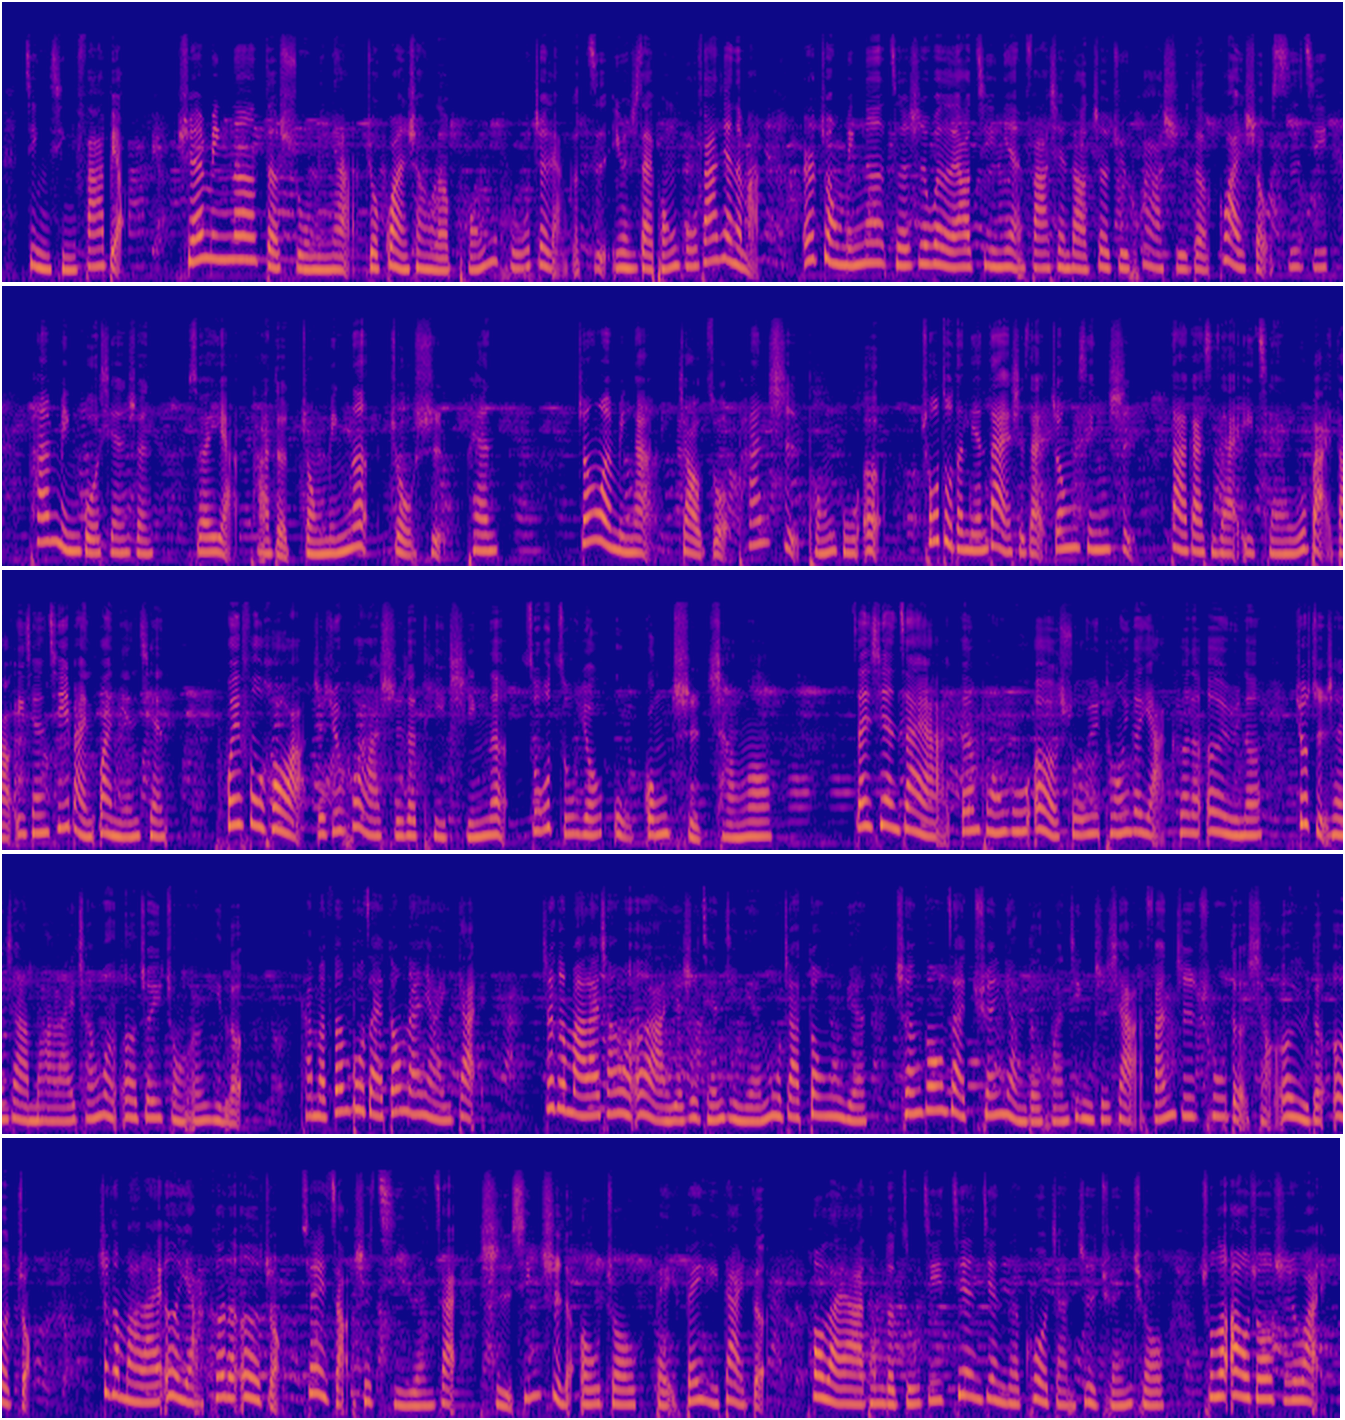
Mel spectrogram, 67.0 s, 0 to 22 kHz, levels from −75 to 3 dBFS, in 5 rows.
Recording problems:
echo of what is said; faint; throughout; 400 ms later, 20 dB below the speech

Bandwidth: 13.5 kHz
